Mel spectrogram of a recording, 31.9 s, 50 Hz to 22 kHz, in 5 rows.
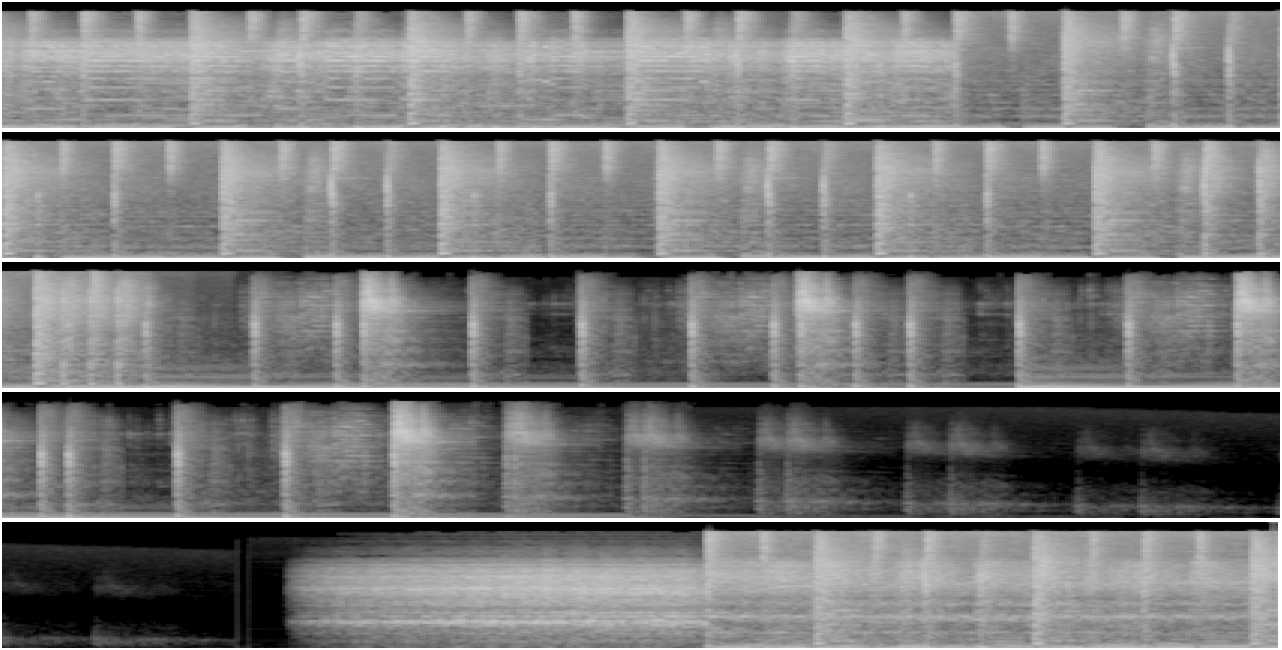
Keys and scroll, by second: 30.4 alt+space.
